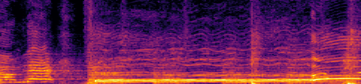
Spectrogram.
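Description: Gospel vocal group singing with the accompaniment dropped out: after a short dip, about half a second in, the voices hold one long note in harmony with vibrato.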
